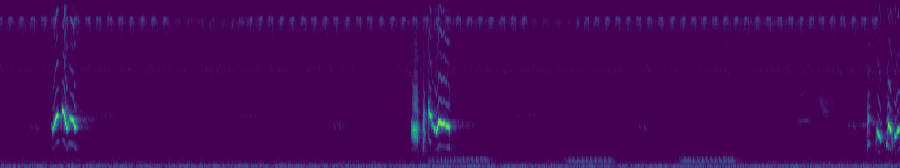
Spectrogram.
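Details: Brief fluty bursts from a sooty-headed bulbul, used as a lure to get other bulbuls singing, come about every three to four seconds. Faint low purring pulses fall between them.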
